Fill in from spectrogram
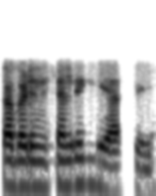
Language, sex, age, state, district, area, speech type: Hindi, male, 18-30, Uttar Pradesh, Mau, rural, conversation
